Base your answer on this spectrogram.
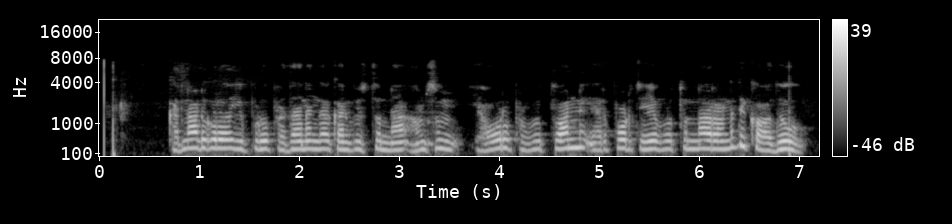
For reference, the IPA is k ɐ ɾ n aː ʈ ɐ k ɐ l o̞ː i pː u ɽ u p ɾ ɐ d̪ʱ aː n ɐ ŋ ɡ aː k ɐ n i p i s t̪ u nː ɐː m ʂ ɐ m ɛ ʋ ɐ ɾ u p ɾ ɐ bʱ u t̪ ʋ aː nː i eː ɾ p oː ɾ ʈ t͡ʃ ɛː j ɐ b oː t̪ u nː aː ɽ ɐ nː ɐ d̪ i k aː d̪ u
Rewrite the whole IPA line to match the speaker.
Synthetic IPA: k ɐ ɾ n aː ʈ ɐ k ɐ l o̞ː i pː u ɽ u p ɾ ɐ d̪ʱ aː n ɐ ŋ ɡ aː k ɐ n i p i s t̪ u nː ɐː m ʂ ɐ m ɛ ʋ ɐ ɾ u p ɾ ɐ bʱ u t̪ ʋ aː nː i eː ɾ p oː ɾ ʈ t͡ʃ ɛː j ɐ b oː t̪ u nː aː ɾ ɐ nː ɐ d̪ i k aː d̪ u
